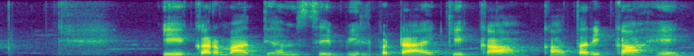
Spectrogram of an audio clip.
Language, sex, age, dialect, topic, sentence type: Chhattisgarhi, male, 18-24, Eastern, banking, question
